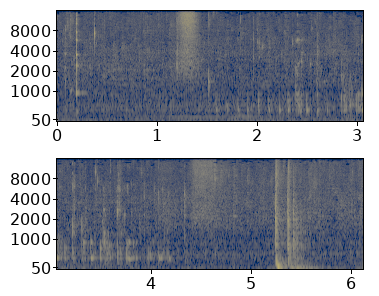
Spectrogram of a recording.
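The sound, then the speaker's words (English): Water is poured for tasting, pouring and trickling with scattered small drips and splashes over a few seconds, ending in a brief louder splash or clunk near the finish; no one speaks. “No, but like we're tasting water here, boys.”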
